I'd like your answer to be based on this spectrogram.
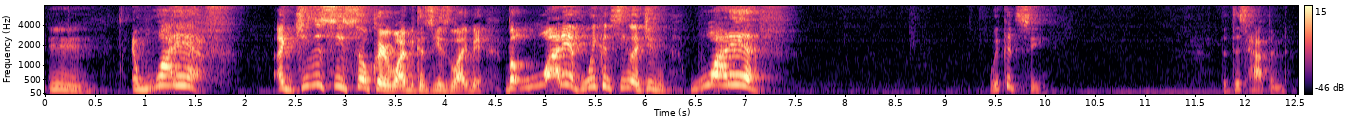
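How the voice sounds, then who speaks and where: A man preaching with a fairly high, bright-pitched voice. His delivery is very animated, swinging from shouted peaks to near-whispers. He often repeats a word several times as he drives a point home. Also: slow pace, long pauses. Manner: dramatic swings from loud outbursts to hushed near-whispers; repeats words as he builds a point. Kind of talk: sermon. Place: church service.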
